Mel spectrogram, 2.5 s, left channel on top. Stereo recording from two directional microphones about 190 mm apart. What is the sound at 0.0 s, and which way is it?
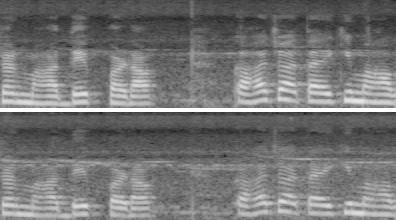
A woman's voice, 30° left (ahead or behind).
